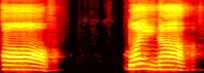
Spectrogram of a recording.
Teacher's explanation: لیکن وقف کریں گے تو شکورا وقضینا، قاف حروف مصالحہ میں سے ہے، پر پڑھا جائے گا، اور دو نقطہ والا قاف اس کا مخرج ہے، زبان کی جڑ اوپر والے تالو کے نرم حصے سے لگے تو قاف پڑھا جاتا ہے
